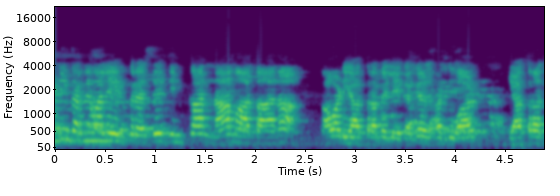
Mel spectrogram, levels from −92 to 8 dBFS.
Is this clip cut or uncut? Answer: uncut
